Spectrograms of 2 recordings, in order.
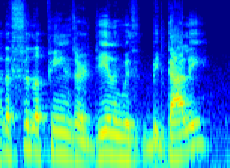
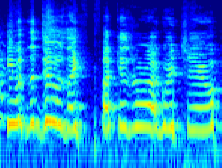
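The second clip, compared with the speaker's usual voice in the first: can barely talk for laughing; laughing hard. Real, not acted. Host reacting to a prank clip, laughing hard. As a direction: quote squeezed out, high, through laughter.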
